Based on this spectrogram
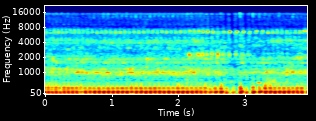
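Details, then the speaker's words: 2006 Honda Rancher ATV, after cleaning a clogged carburetor that made it die without choke: quick, even exhaust pulse holding a steady idle with the choke off, no stumbling; normal idle. "Seems to be running good. It does not want the choke."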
